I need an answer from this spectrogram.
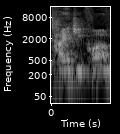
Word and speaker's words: tai chi chuan: chi chuan or tai chi i tend to pronounce it tai chi kwan which is a little bit more chinese so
